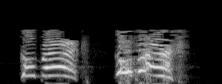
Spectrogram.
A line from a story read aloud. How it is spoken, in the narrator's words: he screamed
